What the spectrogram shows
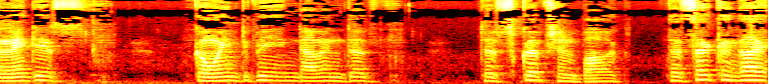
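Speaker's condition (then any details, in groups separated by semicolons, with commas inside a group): Cerebral palsy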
